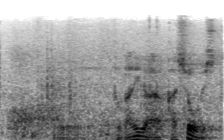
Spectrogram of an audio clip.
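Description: A man's low, drawn-out vocal sound starting about a second in, with no clear words.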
